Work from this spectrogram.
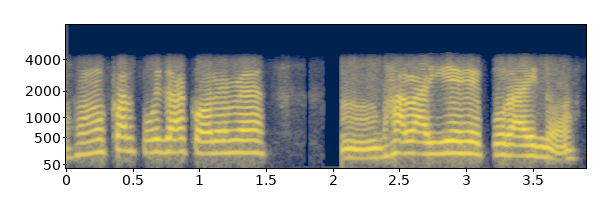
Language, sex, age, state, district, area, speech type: Maithili, female, 60+, Bihar, Muzaffarpur, rural, conversation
